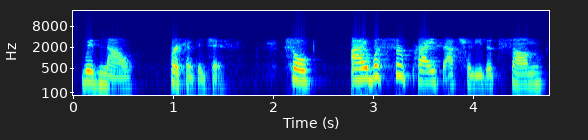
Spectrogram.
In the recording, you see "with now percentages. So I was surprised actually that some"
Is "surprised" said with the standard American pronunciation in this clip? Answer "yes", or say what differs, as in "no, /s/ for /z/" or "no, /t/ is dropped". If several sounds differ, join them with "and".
no, /s/ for /z/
